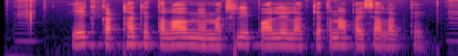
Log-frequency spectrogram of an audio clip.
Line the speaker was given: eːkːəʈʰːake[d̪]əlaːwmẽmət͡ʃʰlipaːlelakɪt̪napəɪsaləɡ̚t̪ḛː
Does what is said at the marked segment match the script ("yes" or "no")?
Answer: no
